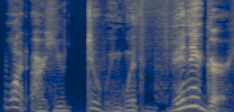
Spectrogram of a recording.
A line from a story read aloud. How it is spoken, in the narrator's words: he spluttered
